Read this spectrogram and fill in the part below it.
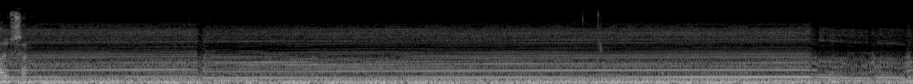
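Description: A racing car engine roars at high, steady revs.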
